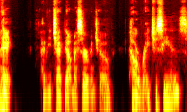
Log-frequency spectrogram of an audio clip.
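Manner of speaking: dry, soft, mocking, casual sarcastic tone. Retelling God's words to Satan, being sarcastic to make it funny. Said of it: "I'll be a little bit sarcastic with this to make it funny".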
